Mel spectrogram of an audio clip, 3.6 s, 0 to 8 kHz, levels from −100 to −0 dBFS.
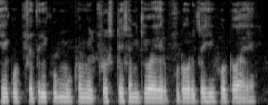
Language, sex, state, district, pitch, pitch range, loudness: Marathi, male, Maharashtra, Nagpur, 120 Hz, 115-120 Hz, -29 LUFS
